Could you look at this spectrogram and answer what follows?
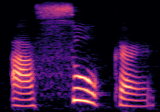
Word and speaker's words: açúcar: Estas daqui são palavras paroxítonas e açúcar é paroxítona, que termina em R.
